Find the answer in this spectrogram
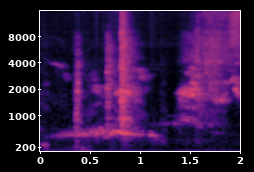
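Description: Ringneck doves cooing: one low, drawn-out coo lasting about a second, with a few sharp clicks over it and fainter, higher calls near the end.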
